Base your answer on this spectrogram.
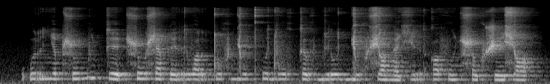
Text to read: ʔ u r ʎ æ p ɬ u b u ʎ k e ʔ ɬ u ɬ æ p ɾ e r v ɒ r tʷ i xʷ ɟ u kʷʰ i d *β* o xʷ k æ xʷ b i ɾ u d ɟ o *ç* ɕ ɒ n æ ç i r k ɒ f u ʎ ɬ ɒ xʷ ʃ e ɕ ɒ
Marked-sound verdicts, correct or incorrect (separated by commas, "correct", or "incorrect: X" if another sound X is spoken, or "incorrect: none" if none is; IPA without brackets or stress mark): incorrect: v, incorrect: xʷ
